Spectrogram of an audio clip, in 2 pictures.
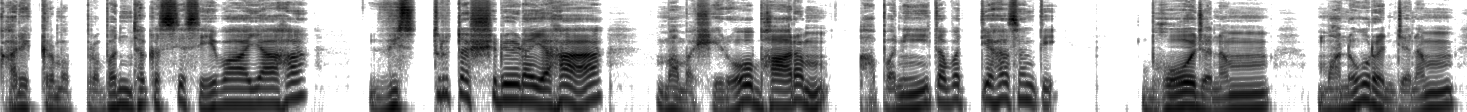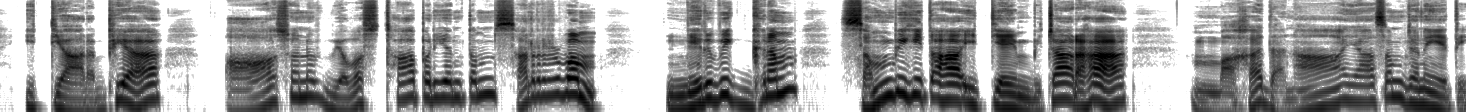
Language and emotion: Sanskrit, happy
